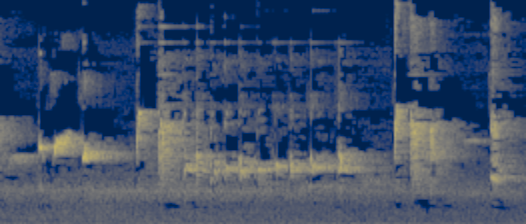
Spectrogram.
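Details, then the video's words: Red-chested sunbird (konin dada merah) giving thin, high whistled notes and short trills, with sharp chips every half second or so against soft background noise. "KONIN DADA MERAH GACOR"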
